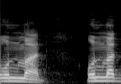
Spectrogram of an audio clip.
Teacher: 4 নাম্বারটা হচ্ছে যদি ন এর সাথে কখনো মফলা হয়, যেমন উন্মাদ, উদাহরণটা খেয়াল করো, এই যে উন্মাদ, উন্মাদ বললে আমরা এখানের মধ্যে দেখো উম্মাদ বলতেছি না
